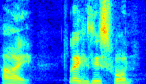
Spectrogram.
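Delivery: put-on loud, slow Irish accent. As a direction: answer in a broad Irish accent. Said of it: "Amazon's Irish for some fucking reason".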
